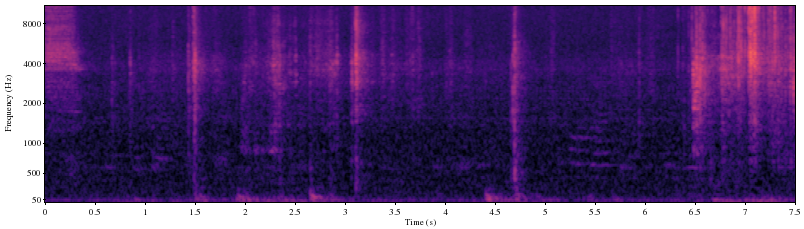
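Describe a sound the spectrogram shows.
Trading cards tap and rustle as they are handled close by.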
